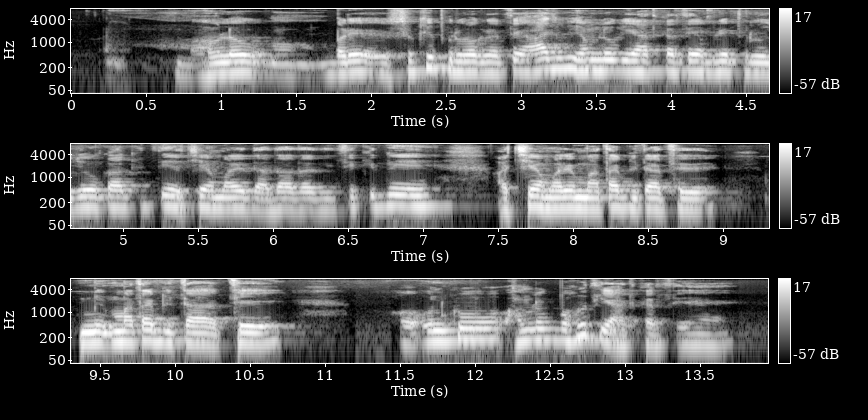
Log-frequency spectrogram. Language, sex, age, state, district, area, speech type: Hindi, male, 45-60, Uttar Pradesh, Varanasi, urban, spontaneous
